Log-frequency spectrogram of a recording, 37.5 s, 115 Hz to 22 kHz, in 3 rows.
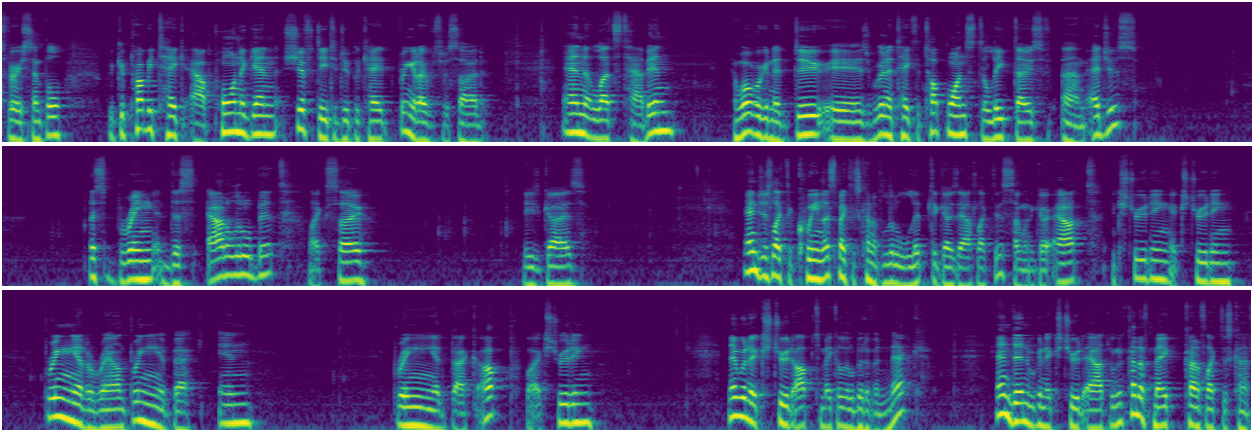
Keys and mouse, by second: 0.0-1.9 right drag, 1.9 middle click, 2.0-6.8 right drag, 3.0 shift+d, 6.4 Tab, 6.8-7.4 shift+middle drag, 7.0 z, 7.4 right click, 7.4 z, 7.9-15.2 middle drag, 9.7 x, 12.9-15.2 drag, 12.9-15.3 right drag, 14.3 g, 15.3-16.9 middle drag, 16.3 g, 16.9 right click, 17.1-18.2 middle drag, 17.5 g, 18.2-19.6 right drag, 19.6-22.4 middle drag, 21.7-26.1 typing, 22.4-25.8 right drag, 25.8-37.4 drag, 28.4 e, 29.2 e, 32.6 e, 35.2-37.4 typing.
